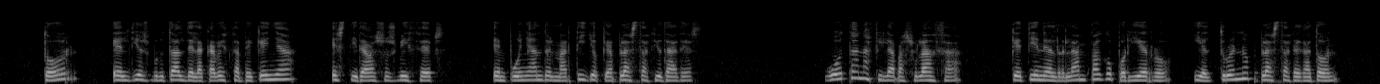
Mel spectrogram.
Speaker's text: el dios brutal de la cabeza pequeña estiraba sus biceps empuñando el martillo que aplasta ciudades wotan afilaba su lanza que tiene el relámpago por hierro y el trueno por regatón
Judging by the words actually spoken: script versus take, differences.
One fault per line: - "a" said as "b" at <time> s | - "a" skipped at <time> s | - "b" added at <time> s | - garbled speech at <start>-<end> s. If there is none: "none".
- "por" said as "aplasta" at 12.5 s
